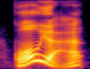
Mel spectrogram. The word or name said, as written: 国务院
